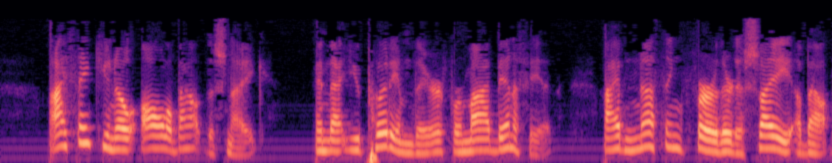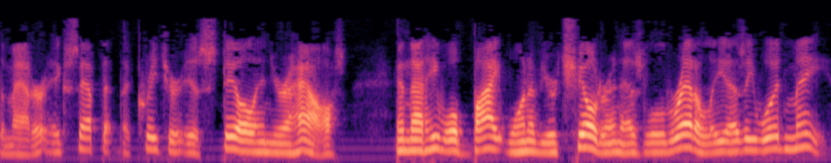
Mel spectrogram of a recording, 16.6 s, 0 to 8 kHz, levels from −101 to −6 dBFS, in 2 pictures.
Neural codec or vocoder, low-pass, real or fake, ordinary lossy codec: none; 7.2 kHz; real; MP3, 24 kbps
